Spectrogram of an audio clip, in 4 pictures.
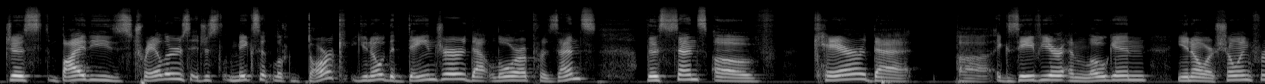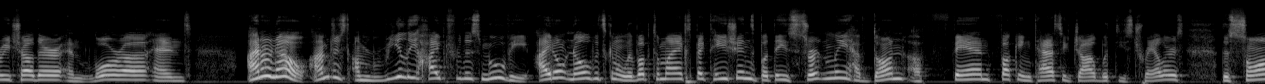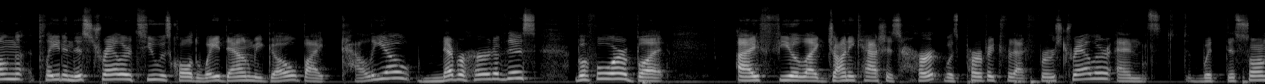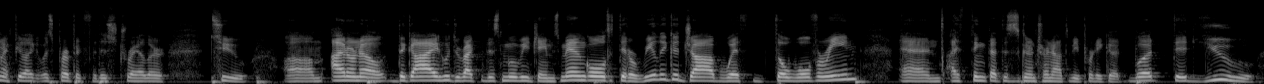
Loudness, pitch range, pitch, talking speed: -26 LUFS, 155-215 Hz, 185 Hz, 185 wpm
